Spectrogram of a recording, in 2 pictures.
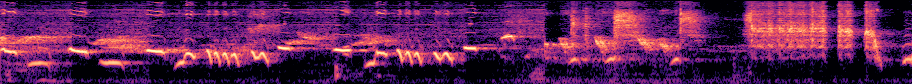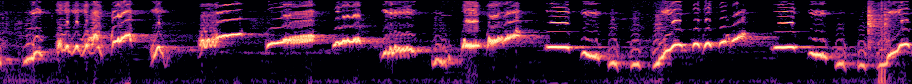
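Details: White-rumped shama in a cage singing nonstop and agitated, harsh scratchy chatter giving way to loud rising whistles, clicks and rapid varied phrases.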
